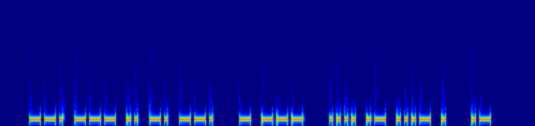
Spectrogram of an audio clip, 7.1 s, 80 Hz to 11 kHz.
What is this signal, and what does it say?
Morse code, heard as a keyed tone, about 23 wpm, 700 Hz. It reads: GOING TO HAVE A
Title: Speed-Racing - Sets of 4 Words 20wpm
